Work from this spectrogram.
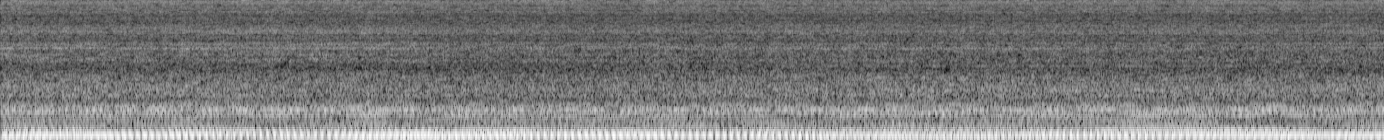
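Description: Low-temperature refrigeration rack compressors run steadily, giving off a loud, constant mechanical drone with a deep hum underneath and broadband whirring above. The sound stays unchanged from start to finish, with no talking.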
